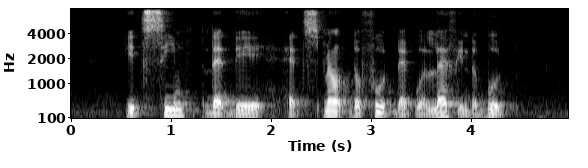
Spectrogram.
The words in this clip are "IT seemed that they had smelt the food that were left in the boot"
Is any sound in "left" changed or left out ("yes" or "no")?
no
